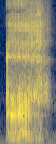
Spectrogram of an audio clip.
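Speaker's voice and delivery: exasperated breathy groan, imitated; audible huff. Passenger pressed for her flight number, mimicked huff. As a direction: mimic her huffing at the agent. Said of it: "and again, just like".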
